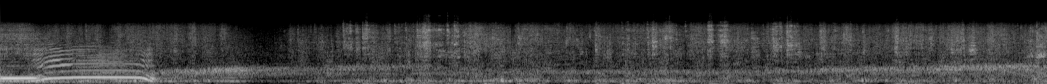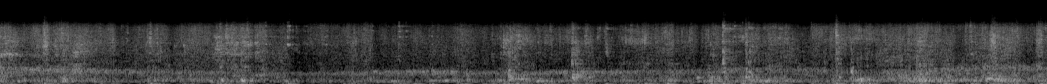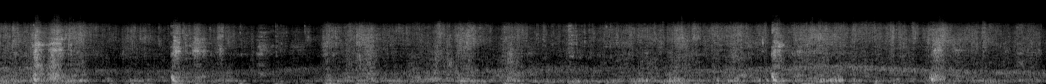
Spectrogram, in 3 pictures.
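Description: A cow lets out a loud moo at the start. After that comes a steady storm wind that swells and fades, with many scattered crunches and knocks of movement over it.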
